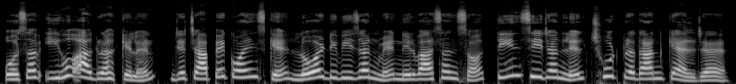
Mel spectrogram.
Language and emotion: Maithili, neutral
